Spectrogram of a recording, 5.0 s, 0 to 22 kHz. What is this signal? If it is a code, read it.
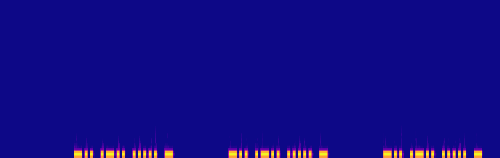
Morse code, heard as a keyed tone, about 46 wpm, 700 Hz. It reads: DL5T DL5T DL5T
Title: DXCC-100 Call Signs - 4 Characters - Repeated 3x - 45wpm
